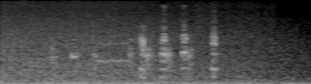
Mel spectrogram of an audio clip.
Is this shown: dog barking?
no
